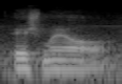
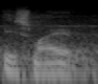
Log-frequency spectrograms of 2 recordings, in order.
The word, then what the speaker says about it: Ismael: And I say, Ismael. And he said, Ismael. I said, yeah, you got it right.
